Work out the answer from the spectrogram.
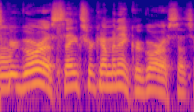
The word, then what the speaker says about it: Gregoris: thanks for coming in gregorus that's how you pronounce it yeah like Dolores right gregorus gregorus right yeah um tell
